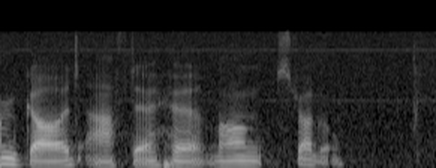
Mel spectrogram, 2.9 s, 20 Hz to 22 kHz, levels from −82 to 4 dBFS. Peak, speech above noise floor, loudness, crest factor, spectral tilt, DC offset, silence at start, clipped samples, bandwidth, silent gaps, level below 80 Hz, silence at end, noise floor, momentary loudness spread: -12 dBFS; 21 dB; -31 LUFS; 20 dB; -6 dB/octave; under 0.1%; 0 s; under 0.1%; 10.5 kHz; none; -56 dBFS; 0 s; -52 dBFS; 22 LU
